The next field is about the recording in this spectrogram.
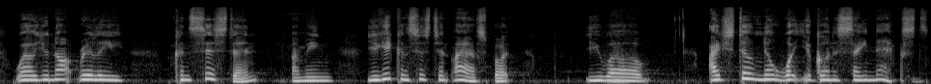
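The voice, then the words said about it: Put-on English accent. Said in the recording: “Is that Asian? ... it's the English accent ... English accent ... but it's like good”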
